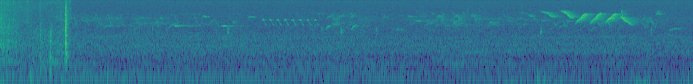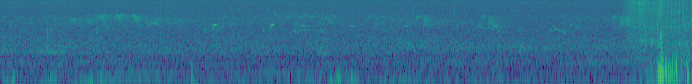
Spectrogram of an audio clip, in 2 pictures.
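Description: Quiet outdoor ambience with a few small birds calling: a short rapid trill about three seconds in and a quick run of high, falling chirps near the middle, over a faint steady background.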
